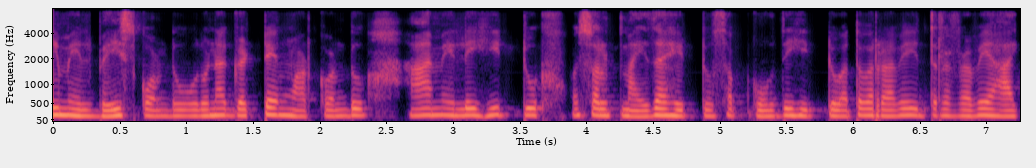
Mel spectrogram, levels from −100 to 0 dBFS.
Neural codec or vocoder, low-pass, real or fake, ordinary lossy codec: codec, 16 kHz, 2 kbps, X-Codec, HuBERT features, trained on LibriSpeech; 7.2 kHz; fake; none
